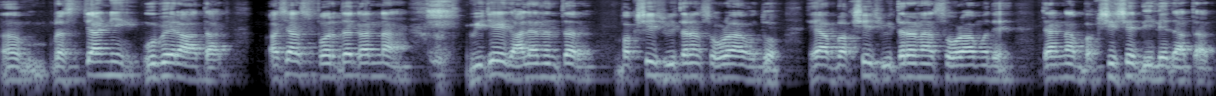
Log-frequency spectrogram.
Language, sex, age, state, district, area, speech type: Marathi, male, 45-60, Maharashtra, Wardha, urban, spontaneous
